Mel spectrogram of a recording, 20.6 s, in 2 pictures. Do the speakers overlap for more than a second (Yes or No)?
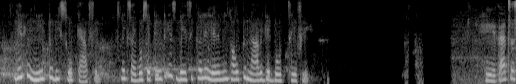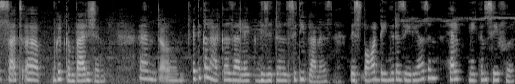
No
